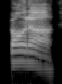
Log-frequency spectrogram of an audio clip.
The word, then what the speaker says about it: Bona: Bona.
